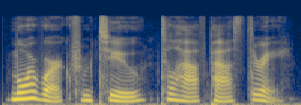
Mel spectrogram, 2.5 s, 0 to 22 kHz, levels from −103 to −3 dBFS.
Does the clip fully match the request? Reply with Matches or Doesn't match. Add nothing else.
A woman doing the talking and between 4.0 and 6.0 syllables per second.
Doesn't match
